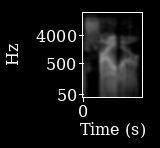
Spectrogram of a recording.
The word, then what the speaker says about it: Fido: heard people who have described their dogs as fido not fido what's a fedo that's not how it's pronounced say it right people well maybe an italian it was fido maybe it was a good point because we anglicized that it's fighting it's fido now there you go you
